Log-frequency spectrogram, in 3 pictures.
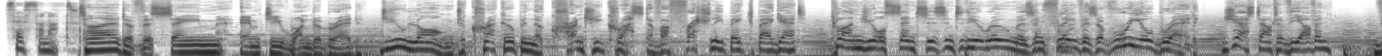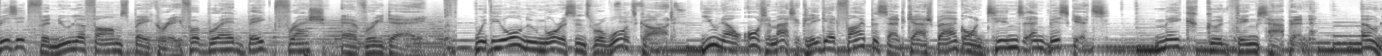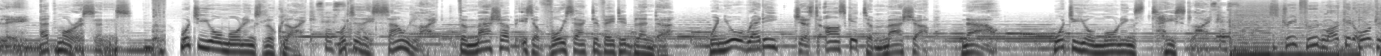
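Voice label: English British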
